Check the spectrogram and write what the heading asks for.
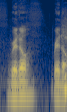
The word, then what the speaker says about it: Riddell: I keep saying Riddell. Isn't Yeah, it but Riddle? no, he says it Riddle. Well, he's wrong. He says his own name wrong.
